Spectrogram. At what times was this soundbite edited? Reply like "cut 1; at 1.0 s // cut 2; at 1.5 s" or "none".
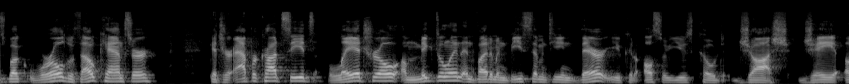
none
